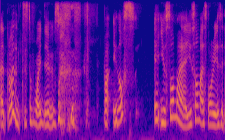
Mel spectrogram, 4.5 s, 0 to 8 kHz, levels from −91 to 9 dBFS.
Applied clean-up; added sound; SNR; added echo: none; none; none; none.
